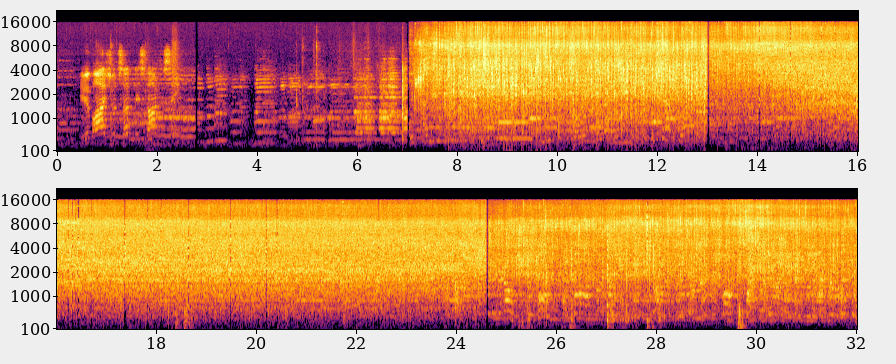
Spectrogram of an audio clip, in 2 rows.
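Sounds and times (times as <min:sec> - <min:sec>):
food sizzling in a skillet: 0:07.0 - 0:32.0.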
